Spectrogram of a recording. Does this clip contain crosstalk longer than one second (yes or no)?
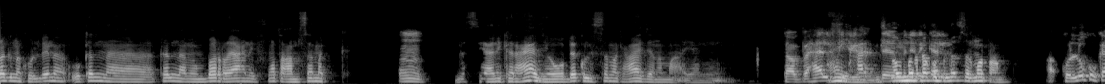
yes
